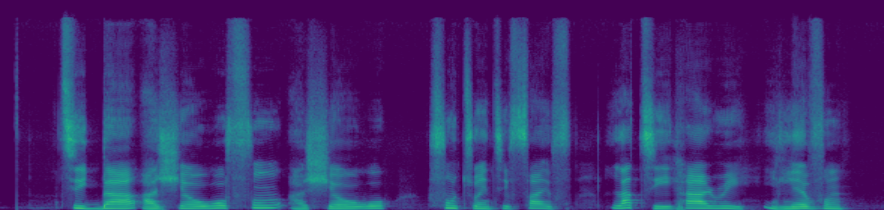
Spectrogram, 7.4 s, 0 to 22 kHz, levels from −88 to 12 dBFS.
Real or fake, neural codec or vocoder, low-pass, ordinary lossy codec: fake; autoencoder, 48 kHz, 128 numbers a frame, DAC-VAE, trained on Japanese speech; none; none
